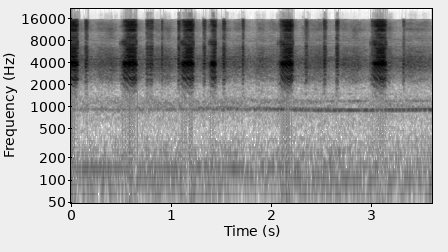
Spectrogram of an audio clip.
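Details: Cicadas singing: loud, harsh buzzy bursts, each about a fifth of a second, come at uneven intervals with softer clicks between them. A faint steady high tone hums underneath.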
